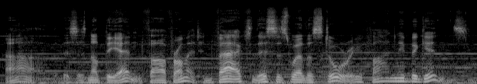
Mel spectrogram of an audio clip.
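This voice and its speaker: A man reading as a mysterious visual novel storyteller, formal, measured and dramatic. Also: lowish voice, lively intonation, music in the background, natural voice. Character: mysterious theatrical storyteller introducing a tale.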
